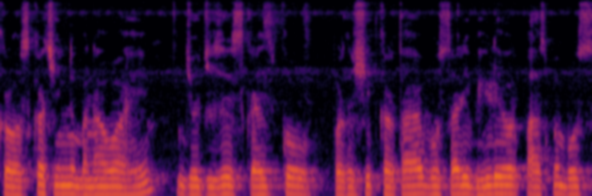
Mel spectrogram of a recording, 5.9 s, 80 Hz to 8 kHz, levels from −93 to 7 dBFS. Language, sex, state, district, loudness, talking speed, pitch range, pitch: Hindi, male, Bihar, Bhagalpur, -33 LUFS, 220 wpm, 115-125 Hz, 115 Hz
